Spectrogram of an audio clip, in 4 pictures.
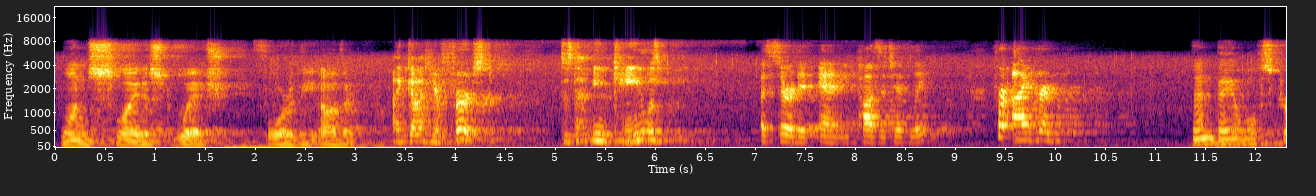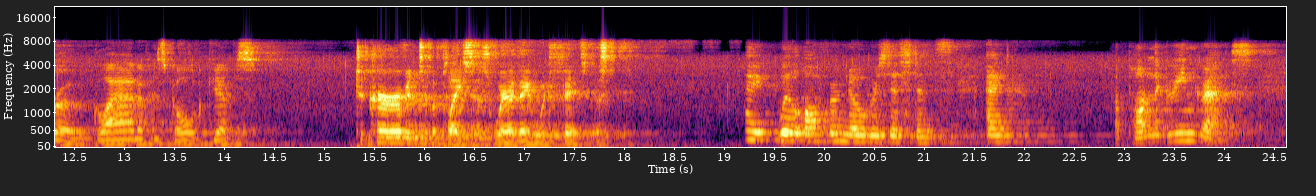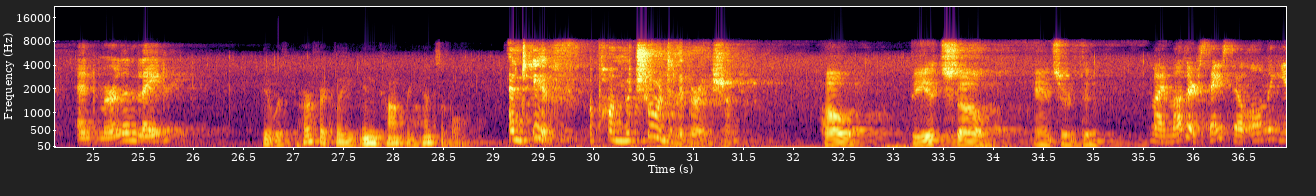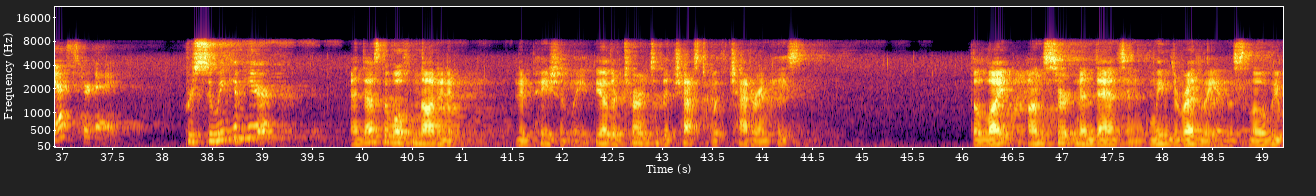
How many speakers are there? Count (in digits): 9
